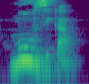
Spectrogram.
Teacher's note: a sílaba tônica é a antepenúltima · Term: proparoxítona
